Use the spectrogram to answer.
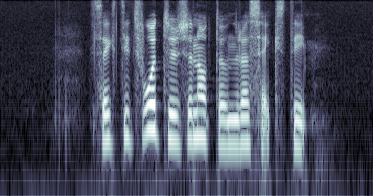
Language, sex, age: Swedish, female, 36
